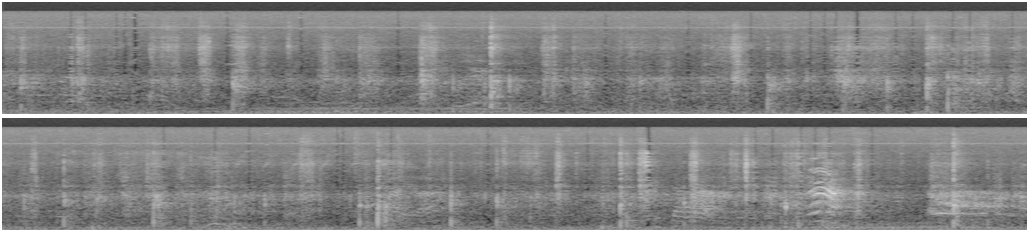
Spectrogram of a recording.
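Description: Sneakers scuff and squeak on a hard court.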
